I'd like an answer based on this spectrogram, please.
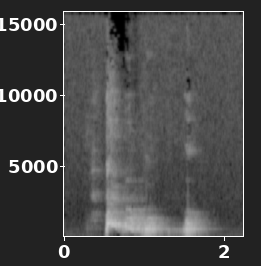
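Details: Two close barks from a little Papillon at home, recorded on an Olympus LS-11 in stereo: a long, ringing first bark and a shorter second one a second later, both tonal with clear harmonics.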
